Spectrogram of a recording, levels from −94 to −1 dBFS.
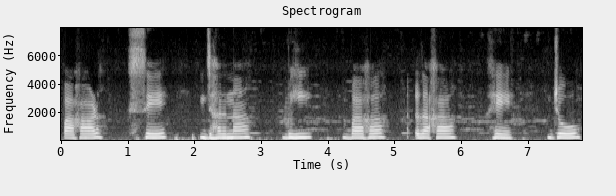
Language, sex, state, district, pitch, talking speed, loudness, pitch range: Hindi, female, Madhya Pradesh, Dhar, 240 Hz, 60 wpm, -14 LUFS, 230-250 Hz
